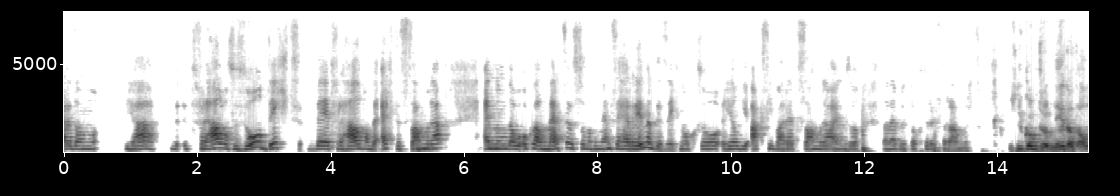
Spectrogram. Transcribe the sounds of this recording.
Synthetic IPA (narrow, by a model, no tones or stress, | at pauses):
ɾədɑn | jaː | ətfərɦaːlˠʋɑszoːdɪxtbɛjətfərɦaːlˠvɑndəʔɛxtəsɑmdraː | ɛnɔmdɑʋəʔoːkʋɛlˠmɛrk̚tənsɔməɣəmɛnsənɦɛɾɪnərdəzɪxnɔxz̥oːɦeːlˠdiʔɑksivɑnrɛtsɑmdraʔɛnzoːd̥ɑnɦɛbəʋətːɔxtəɾɵxfəɾɑndərtd̥ɵsnykɔmtəɾɔpneːrdɑtɑl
